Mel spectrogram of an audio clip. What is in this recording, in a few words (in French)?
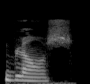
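"blanche", French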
